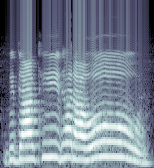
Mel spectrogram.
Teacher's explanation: जब आप ओम का उच्चारण करेंगे, लंबा खींचेंगे तो उसमें तीन मात्रा का समय लगेगा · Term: प्लुत स्वर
